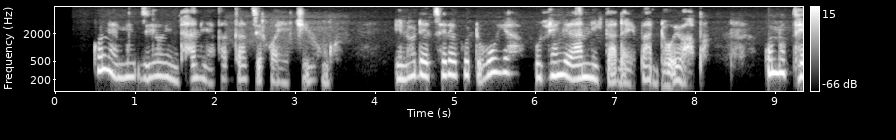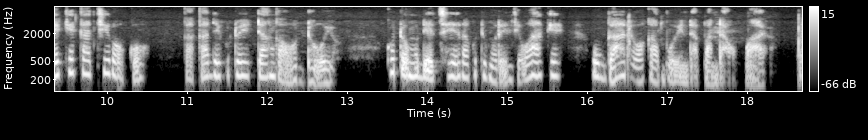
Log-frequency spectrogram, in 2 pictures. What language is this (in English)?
Ndau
